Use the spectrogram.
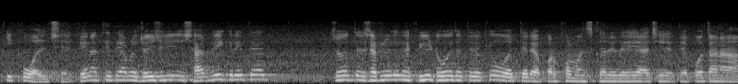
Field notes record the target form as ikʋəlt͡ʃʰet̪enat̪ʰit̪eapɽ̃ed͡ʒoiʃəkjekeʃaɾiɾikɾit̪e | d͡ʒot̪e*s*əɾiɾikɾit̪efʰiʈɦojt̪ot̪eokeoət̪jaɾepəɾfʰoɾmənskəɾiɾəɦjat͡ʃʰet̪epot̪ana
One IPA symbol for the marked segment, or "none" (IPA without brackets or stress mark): ʃ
